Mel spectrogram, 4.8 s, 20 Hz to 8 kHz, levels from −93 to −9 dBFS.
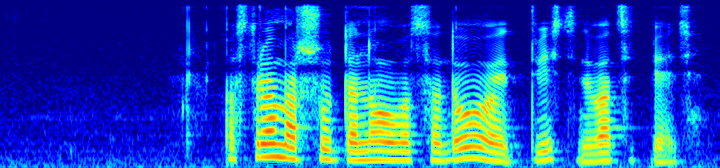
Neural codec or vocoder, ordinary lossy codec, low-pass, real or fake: none; none; 7.2 kHz; real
